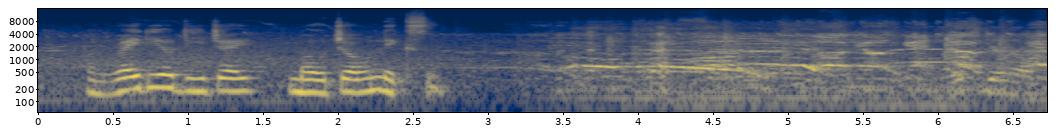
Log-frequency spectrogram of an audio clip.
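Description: A man calls out loudly and excitedly nearby.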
